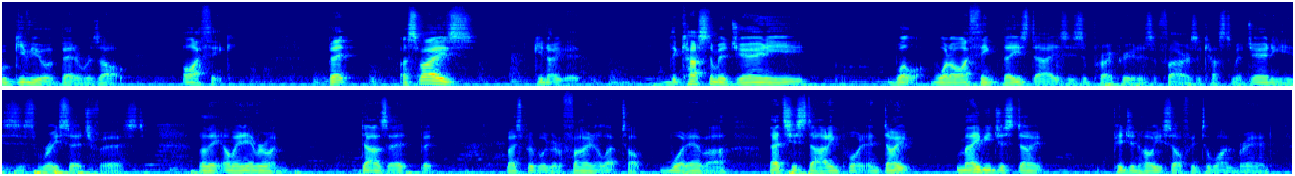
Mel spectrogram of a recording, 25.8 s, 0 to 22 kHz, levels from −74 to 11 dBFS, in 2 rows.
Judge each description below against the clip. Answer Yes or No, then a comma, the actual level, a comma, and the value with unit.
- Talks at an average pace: Yes, average, 150 wpm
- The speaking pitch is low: Yes, very low, 90 Hz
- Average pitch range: No, narrow, 1.5 semitones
